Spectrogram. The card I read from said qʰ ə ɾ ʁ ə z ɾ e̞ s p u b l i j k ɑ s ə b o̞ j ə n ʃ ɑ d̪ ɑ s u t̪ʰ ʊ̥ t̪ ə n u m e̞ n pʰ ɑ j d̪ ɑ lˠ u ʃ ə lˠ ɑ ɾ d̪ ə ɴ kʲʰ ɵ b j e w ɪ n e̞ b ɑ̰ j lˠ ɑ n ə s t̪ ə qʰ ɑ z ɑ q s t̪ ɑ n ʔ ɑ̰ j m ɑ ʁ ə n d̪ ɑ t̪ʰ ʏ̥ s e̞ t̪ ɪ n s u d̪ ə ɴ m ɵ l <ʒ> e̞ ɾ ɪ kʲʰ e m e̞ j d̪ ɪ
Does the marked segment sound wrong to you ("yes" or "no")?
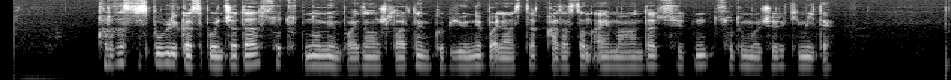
yes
